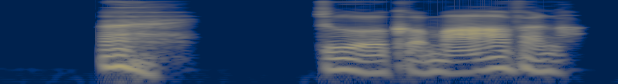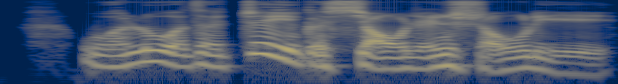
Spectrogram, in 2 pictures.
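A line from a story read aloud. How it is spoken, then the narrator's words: Inner silent sigh. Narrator (Chinese): 王进心里暗暗叹了口气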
